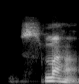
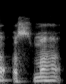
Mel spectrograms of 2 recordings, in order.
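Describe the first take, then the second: First: स्मः as 'smaha', starting straight on 's' and falling; pure initial s. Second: अस्मः with an extra 'a' before 'sma'; wrong added vowel. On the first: Teacher correcting the mistaken form, pure initial s. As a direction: go right into 'sm' in स्मः, no vowel before it. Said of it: "सीधे सीधे सकार का उच्चारण". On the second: Teacher warning how not to say it, wrong added vowel. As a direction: start अस्मः on a short 'a' ahead of the s. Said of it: "ऐसा नहीं कहेंगे". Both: Shown as a demonstration.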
